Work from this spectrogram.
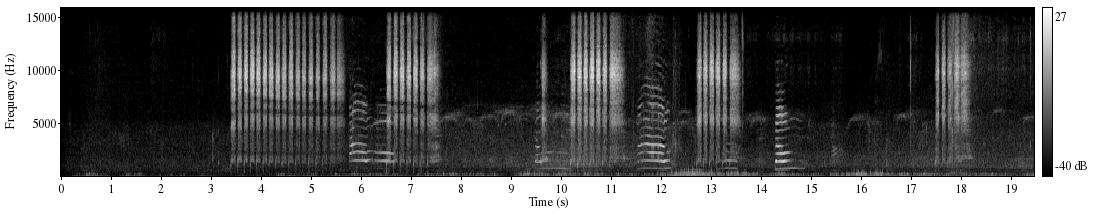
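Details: A friendly black cat and another unfriendly cat: several clear harmonic meows, some rising and falling, between bursts of broadband scratchy noise, with low rumbling handling sounds throughout.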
